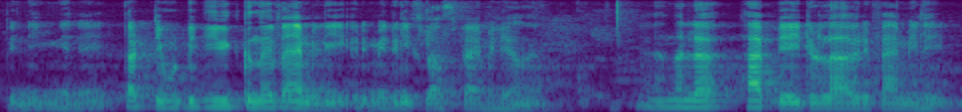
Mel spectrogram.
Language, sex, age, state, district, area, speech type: Malayalam, male, 18-30, Kerala, Kasaragod, rural, spontaneous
